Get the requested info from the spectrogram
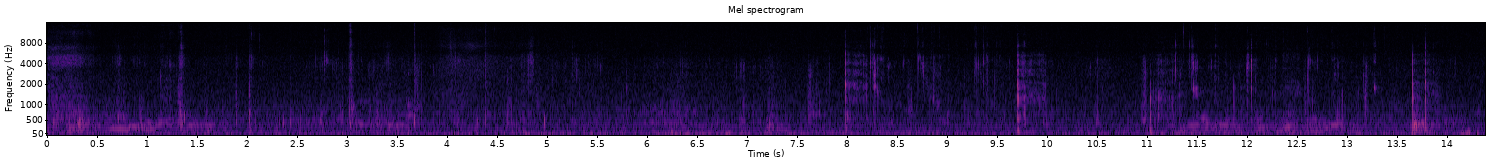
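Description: Close-miked chewing of instant noodles: wet mouth sounds and bites with scattered sharp clicks, the loudest click a little before the end.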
